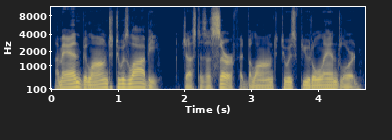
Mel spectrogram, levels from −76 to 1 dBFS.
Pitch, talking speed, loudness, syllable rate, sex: 100 Hz, 205 wpm, -18 LUFS, 5.5 syllables/s, male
